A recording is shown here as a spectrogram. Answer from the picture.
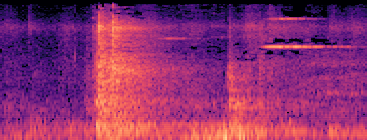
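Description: The metal swing landing door of an old ZREMB passenger lift is pulled open by its knob: a sudden loud clack about half a second in, then rattling and a second knock as the door swings, with a thin high squeal near the end.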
